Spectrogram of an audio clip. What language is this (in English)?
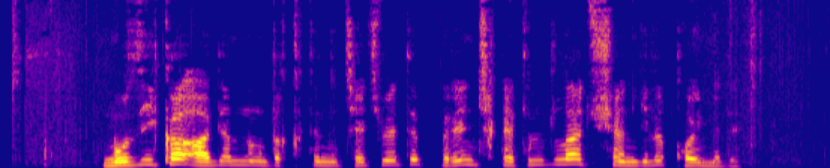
Uyghur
